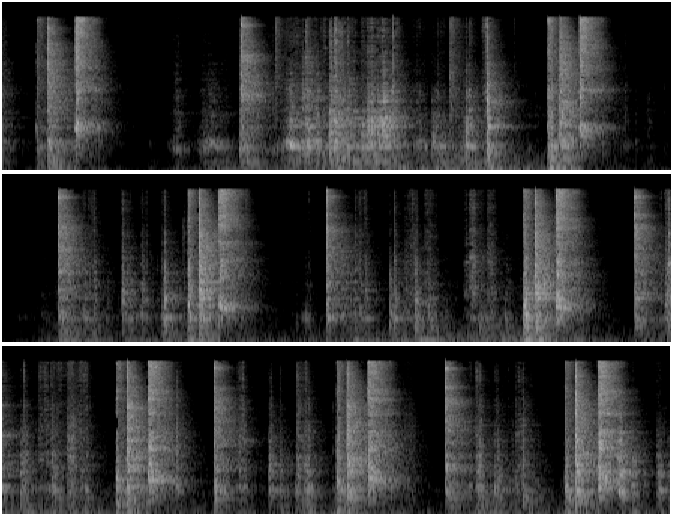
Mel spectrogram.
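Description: Handheld pneumatic punch/flange tool punching spot-weld holes along the edge of a sheet-steel repair panel. About twenty short, sharp strokes at roughly one a second, with a pause about six seconds in.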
